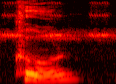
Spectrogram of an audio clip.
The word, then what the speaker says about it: Chuul: Bref, le CHUL, j'ai vu comme plein de gens le prononcer de manière différente sur internet. J'ai écouté comme plusieurs vidéos de gens qui parlaient de la créature juste pour entendre leur prononciation. Et celle qui revient le plus souvent est le Chul.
